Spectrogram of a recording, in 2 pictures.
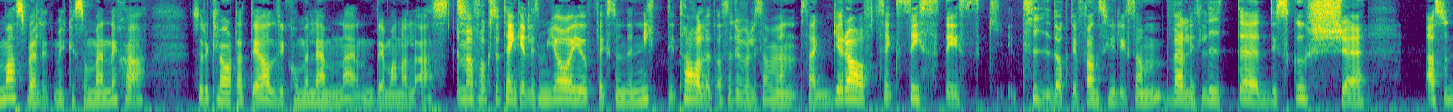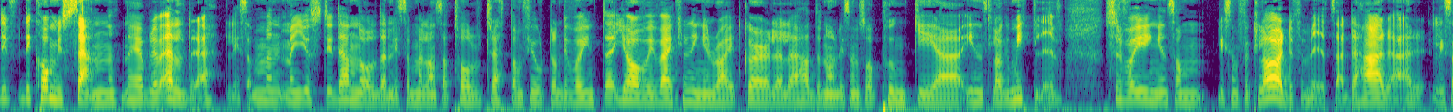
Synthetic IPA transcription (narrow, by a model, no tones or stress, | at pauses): masvɛld̪ɪt̪mʏkːəsɔmːɛnːɪɧa | sɔæɾɛkʰlɑːʈat̪̚d̪ɛald̪ɾɪɡ̚kʰɔmːəɭɛmnaɛnd̪ɛmanhaɭɛ̰ːst̪mɛnfoɔksɔt̪ʰɛŋkəɾat̪lɪks̬ɔmjɑːɡæɾjɵpːvɛkst̪ɵnd̪əɳɪt̪ːɪt̪ʰɑːlət̪alsɔd̪ɛvalɪksɔmɛnsæːɾɡɾɑːft̪sɛksɪst̪ɪskt̪ʰiːd̪ɔkd̪ɛfansjɵlɪksɔmvɛld̪ɪt̪liːt̪əd̪ɪskɵʂːə | ʔalsɔd̪ɛd̪ɛkʰɔmːjɵsɛnːæɾjɑːɡblɛvɛld̪ɾə̰lʔɪ̰ksɔ̰mːɛnmɛnjɵst̪ɪd̪ɛnːɔld̪ənlɪksɔmːɛlːansaæːt̪ʰɔlvt̪ʰɾɛt̪ːɔnfjuːʈɔnd̪ɛvaɾjʏɪnt̪əjɑːɡvajɵvæɾkʰlɪɡənɪŋːənɾajt̪̚ɡœːlɛlːəɾhad̪ːənɔnlɪksɔmsɔpʰɵŋkɪaɪ̰nslɑːɡɪmɪt̪lḭːv | sɔd̪ɛvajɵɪŋːənsɔmlɪksɔmfœɾkʰlɑːɾad̪əfœɾmɛ̰jat̪sæ̰ːɖɛɦæːɾæ̰ɾlɪksɔ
